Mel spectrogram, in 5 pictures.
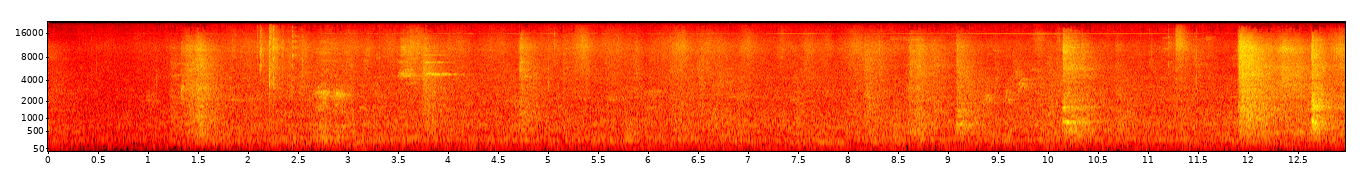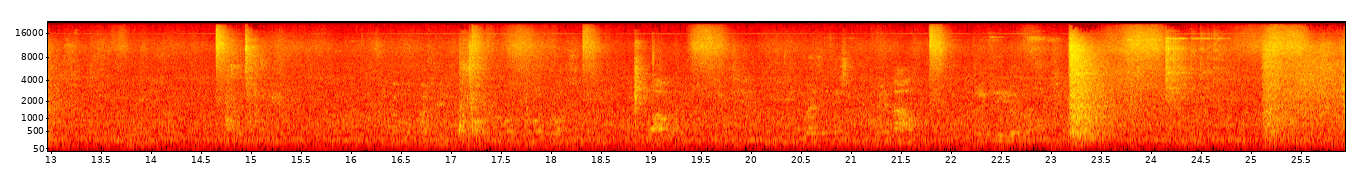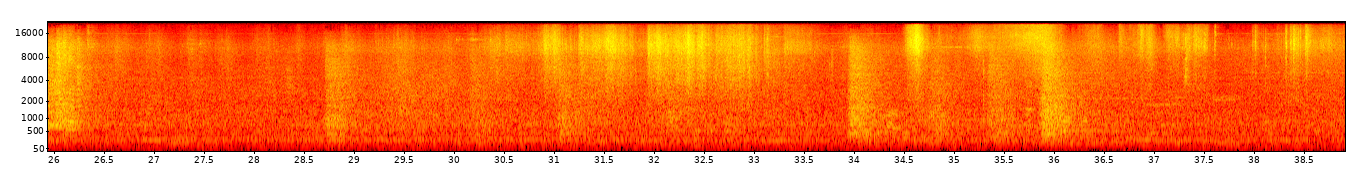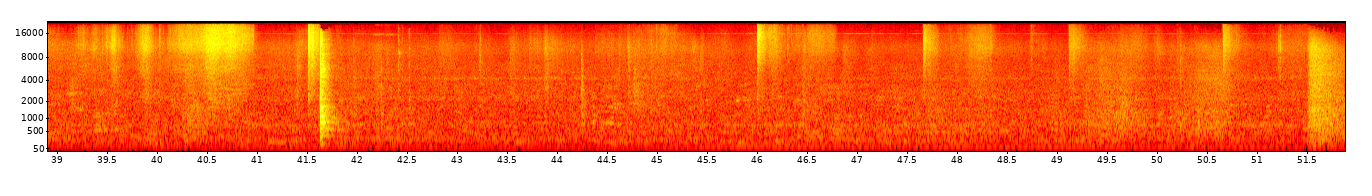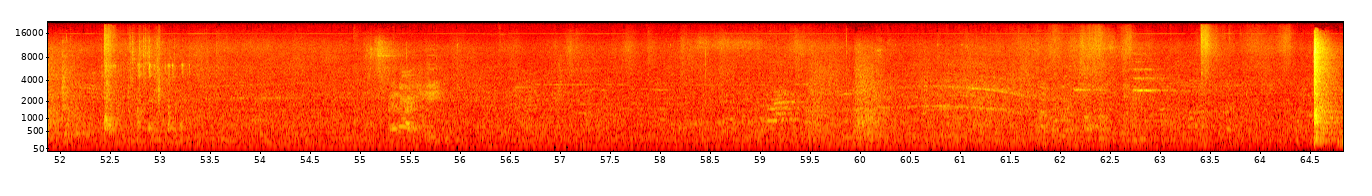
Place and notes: Porto, Mercado do Bolhão - short soundwalk around the stalls
a couple of man talking over coffee and sounds of crates being thrown n a near by corridor, old refrigerating unit churning out on the wall, vendors talking to each other and to customers, at the end walking by a small bistro/cafe, filled with locals, talking about something feverishly.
